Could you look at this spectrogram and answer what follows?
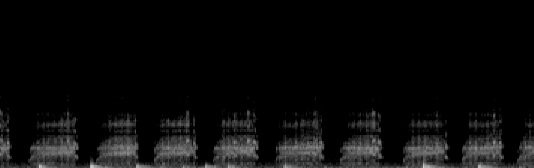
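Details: Barn owl on a Florida nest cam, female watching intently: eight harsh, wheezing rasp bursts in under four seconds, evenly spaced, with heavy low knocks under several of them.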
